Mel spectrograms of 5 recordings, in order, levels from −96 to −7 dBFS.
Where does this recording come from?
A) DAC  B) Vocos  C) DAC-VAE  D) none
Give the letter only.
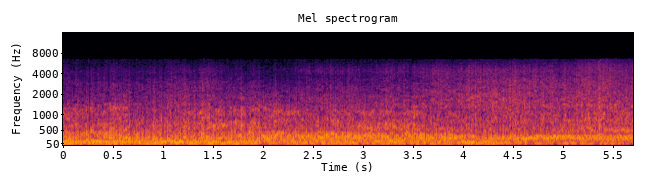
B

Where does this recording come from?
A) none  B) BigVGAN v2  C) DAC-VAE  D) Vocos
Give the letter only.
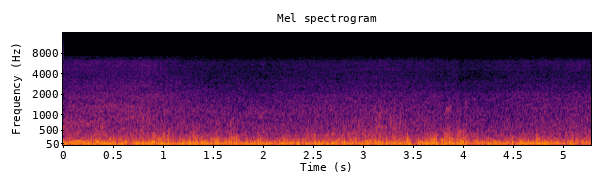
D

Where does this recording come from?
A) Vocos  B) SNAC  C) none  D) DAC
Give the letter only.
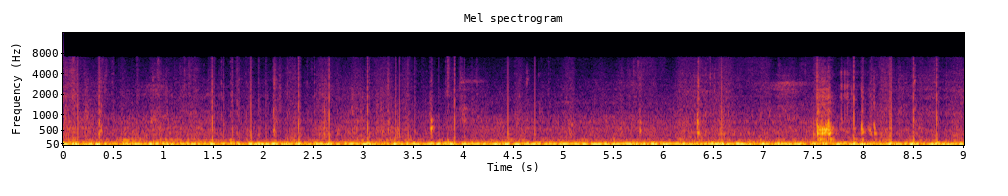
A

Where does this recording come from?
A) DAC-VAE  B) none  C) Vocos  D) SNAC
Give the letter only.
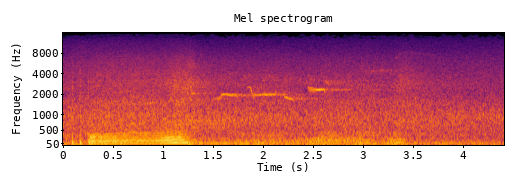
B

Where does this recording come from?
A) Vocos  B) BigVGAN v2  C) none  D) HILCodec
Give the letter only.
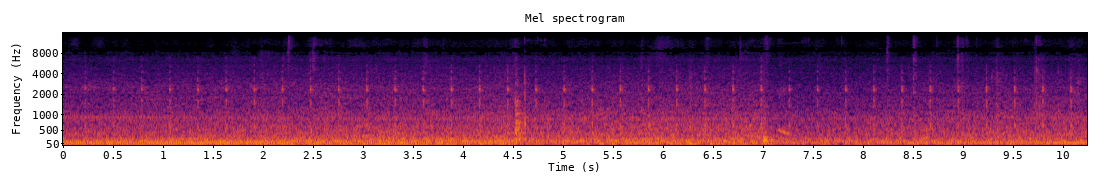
C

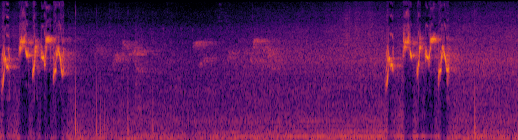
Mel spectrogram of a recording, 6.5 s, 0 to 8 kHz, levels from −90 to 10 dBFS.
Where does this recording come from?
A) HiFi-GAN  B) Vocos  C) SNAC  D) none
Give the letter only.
D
